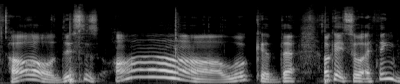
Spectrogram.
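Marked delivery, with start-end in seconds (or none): 1.1-2.2 high, drawn-out, held "aah"; long "ah" of discovery. Real, not acted. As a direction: let out a high "ah" of realization. Discovers how the charger is built.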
